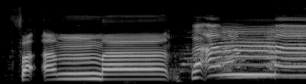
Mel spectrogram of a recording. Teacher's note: मीम में गुन्ना करके पढ़ना है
